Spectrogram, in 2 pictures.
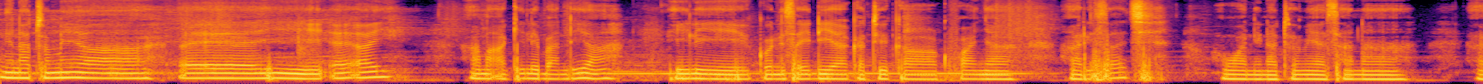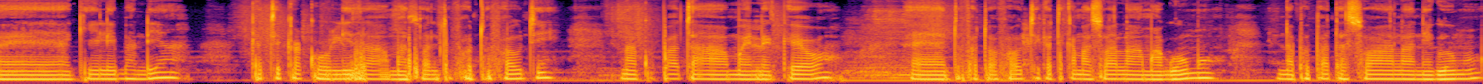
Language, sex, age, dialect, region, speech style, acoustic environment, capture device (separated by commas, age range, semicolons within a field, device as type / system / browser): Swahili, male, 25-34, Kenya - Nairobi Sheng-influenced, Kenya, nervous, people talking, mobile / Linux / Chrome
